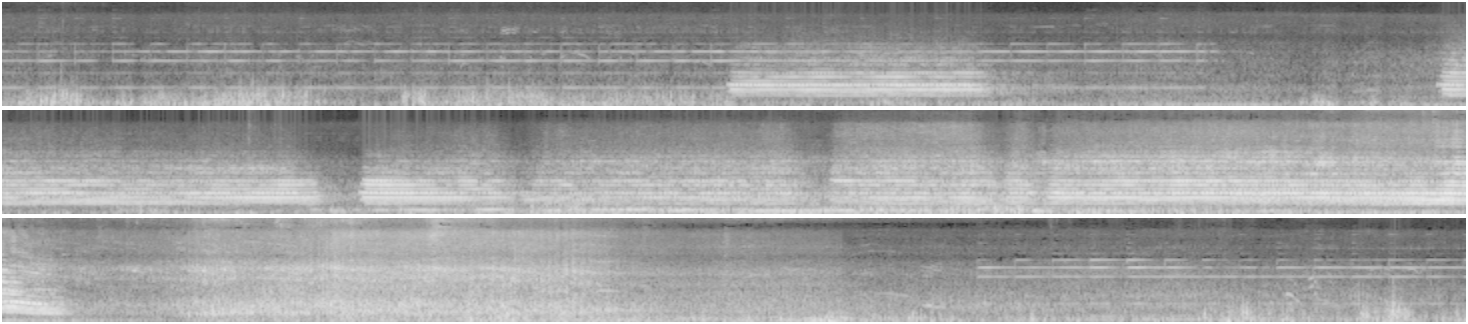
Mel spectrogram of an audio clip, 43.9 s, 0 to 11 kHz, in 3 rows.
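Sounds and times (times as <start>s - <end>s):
train horn blasts: 7.2s - 10.4s, 14.3s - 30.2s
train wheels clattering on rails: 19.8s - 43.9s.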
